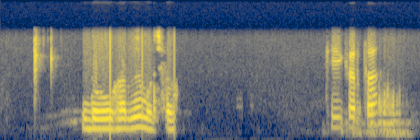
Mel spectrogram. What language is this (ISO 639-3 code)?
pan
